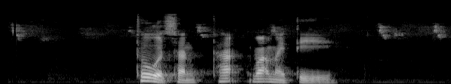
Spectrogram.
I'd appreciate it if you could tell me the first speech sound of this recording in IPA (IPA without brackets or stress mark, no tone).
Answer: t̪ʰ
